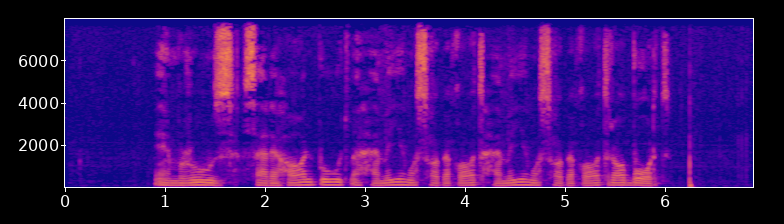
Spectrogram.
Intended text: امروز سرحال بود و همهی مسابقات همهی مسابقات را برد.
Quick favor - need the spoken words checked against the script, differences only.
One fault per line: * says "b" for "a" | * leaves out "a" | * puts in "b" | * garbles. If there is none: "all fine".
all fine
